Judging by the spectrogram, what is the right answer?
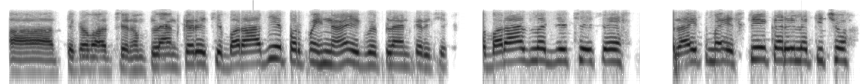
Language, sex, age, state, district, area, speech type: Maithili, male, 45-60, Bihar, Supaul, rural, conversation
